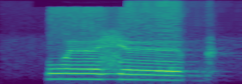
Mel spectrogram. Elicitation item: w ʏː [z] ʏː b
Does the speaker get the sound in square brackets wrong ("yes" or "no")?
no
